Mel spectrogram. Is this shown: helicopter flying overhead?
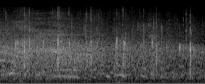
no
